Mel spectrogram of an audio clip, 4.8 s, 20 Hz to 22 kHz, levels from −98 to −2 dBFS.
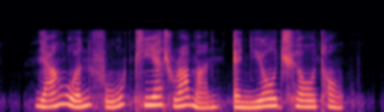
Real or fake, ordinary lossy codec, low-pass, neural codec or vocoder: fake; none; 7.2 kHz; codec, 16 kHz, 4.8 kbps, FACodec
